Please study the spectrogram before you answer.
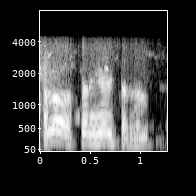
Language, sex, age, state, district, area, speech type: Kannada, male, 45-60, Karnataka, Koppal, rural, conversation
